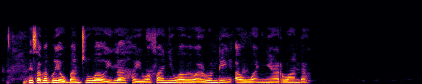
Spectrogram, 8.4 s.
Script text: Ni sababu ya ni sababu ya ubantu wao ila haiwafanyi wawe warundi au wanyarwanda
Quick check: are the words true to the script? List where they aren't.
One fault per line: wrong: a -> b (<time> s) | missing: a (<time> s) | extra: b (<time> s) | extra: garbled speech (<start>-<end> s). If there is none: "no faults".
missing: ni sababu ya (1.3 s)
